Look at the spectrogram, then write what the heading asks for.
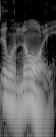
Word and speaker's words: Illinois: You feel the noise, but it's Illinois. I know, Illinois. No, you butchered No, I know.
